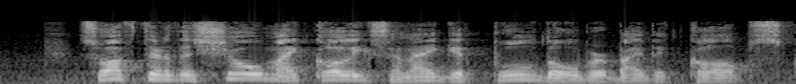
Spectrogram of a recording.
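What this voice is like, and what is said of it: Mexican-accented English. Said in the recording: “my accent ... An articulate Mexican”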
